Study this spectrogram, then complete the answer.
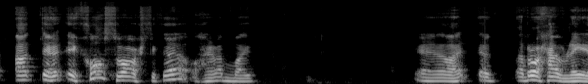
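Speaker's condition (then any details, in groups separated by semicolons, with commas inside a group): Brain injury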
